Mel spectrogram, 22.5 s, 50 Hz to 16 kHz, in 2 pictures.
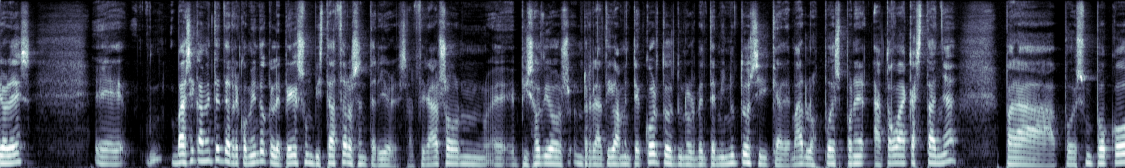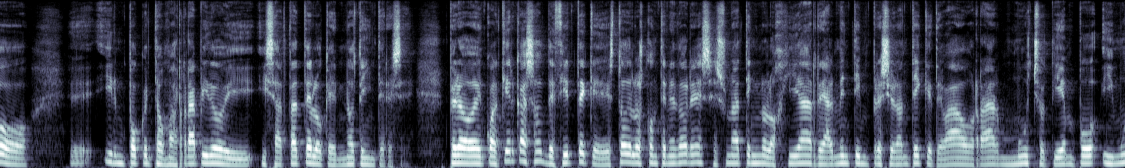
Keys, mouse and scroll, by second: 2.0-12.7 scroll up 1, 12.7-18.0 scroll up 1, 18.0-22.5 scroll up 1.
